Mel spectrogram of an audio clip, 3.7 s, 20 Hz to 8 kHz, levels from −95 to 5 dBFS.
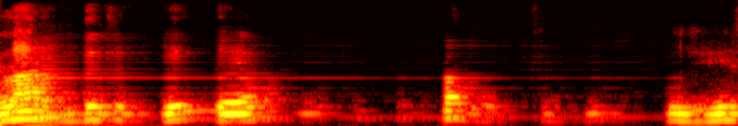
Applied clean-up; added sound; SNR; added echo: neural mask model DeepFilterNet 3.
